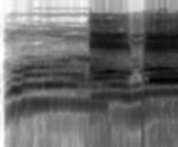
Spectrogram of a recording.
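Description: A cat yowling in one long drawn-out call, with a hissing noise joining it about halfway through, the sound of cats squaring up to fight. It is cut off by a sharp click near the end.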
